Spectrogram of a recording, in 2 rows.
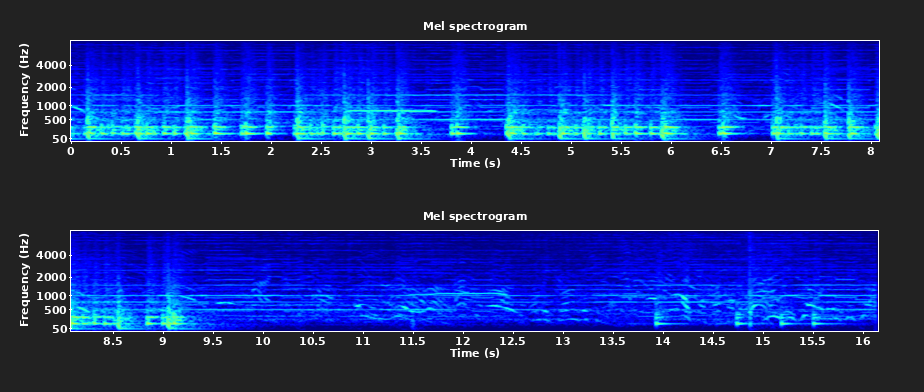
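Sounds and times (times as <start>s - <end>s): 
drum rhythms: 0.0s - 9.8s, 13.9s - 16.1s
laughter: 11.0s - 16.1s.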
